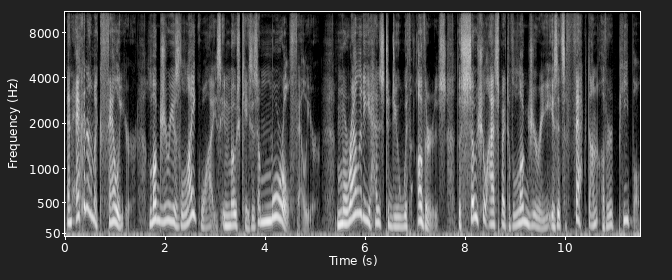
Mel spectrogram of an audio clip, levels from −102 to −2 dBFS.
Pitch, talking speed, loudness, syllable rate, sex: 190 Hz, 150 wpm, -20 LUFS, 5.3 syllables/s, male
